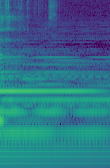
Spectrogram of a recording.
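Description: A pop band's closing chord on guitars and keyboard ringing out after the last sung note, slowly fading away.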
